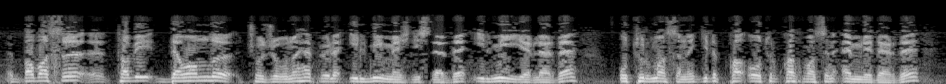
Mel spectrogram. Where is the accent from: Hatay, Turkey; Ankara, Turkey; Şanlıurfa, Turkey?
Şanlıurfa, Turkey; sonra doğduğum, büyüdüğüm yerler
